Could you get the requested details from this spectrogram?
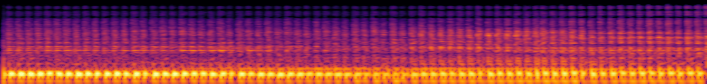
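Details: Polaris RZR, engine running in park with CVT cover on; loud even low thumping about three and a half beats a second over the idle from the CVT; CVT noise at idle, cause unclear.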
